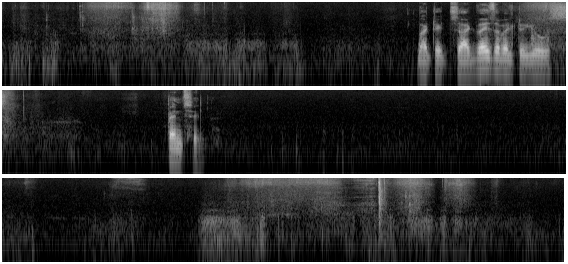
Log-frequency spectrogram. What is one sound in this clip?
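A plastic set square slides and scrapes over paper.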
